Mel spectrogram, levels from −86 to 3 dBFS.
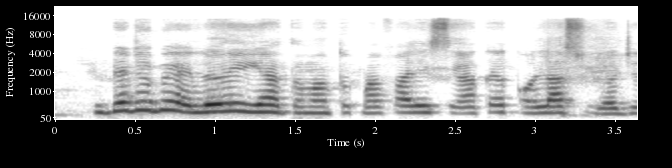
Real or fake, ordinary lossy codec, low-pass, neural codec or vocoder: fake; none; 14.4 kHz; codec, 44.1 kHz, 2.6 kbps, SNAC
